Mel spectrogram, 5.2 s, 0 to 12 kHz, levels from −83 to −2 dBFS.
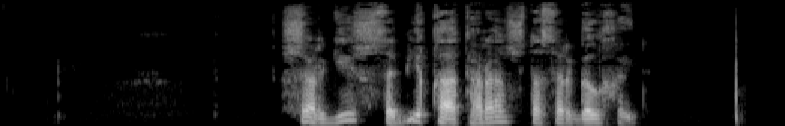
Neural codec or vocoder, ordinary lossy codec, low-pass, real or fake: vocoder, 44.1 kHz, 128 mel bands every 256 samples, BigVGAN v2; MP3, 48 kbps; 10.8 kHz; fake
